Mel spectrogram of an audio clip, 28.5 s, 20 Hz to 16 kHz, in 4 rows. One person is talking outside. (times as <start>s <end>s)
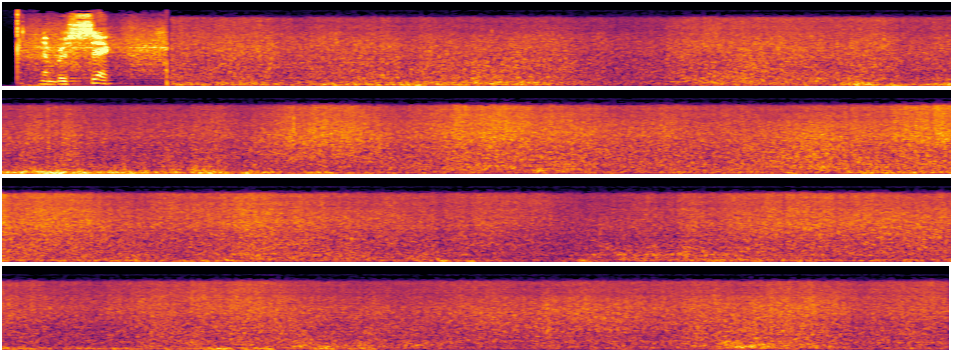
0.0s 1.4s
